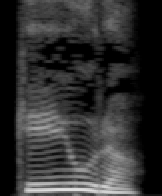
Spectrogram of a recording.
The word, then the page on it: ಕೈಯಾರು: Kannada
